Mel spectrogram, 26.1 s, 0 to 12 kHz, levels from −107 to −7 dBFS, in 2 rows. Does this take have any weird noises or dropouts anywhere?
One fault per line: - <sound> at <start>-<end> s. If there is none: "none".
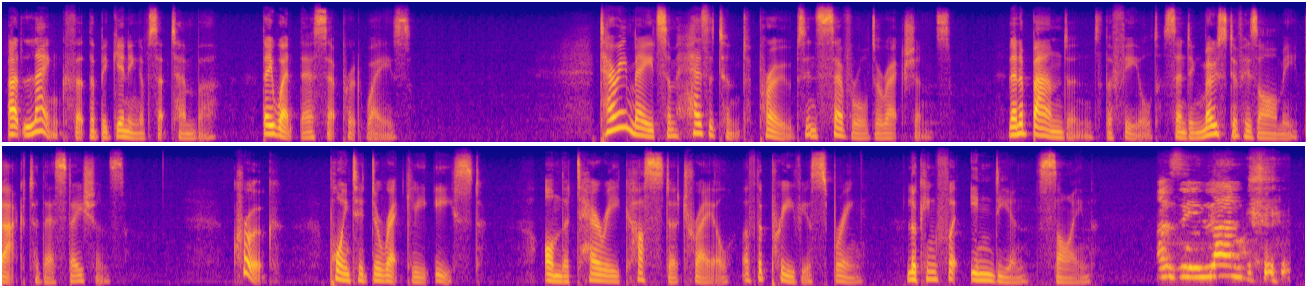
- laugh at 24.6-25.9 s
